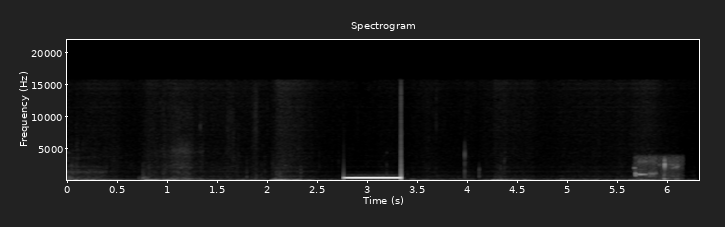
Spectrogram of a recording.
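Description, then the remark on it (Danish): A single loud, steady ringback tone from an outgoing phone call to a woman sounds once for about half a second, surrounded by faint low rumbling and soft handling noises. “Lad os prøve at give hende kald og høre, hvad hun siger til det hele.”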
